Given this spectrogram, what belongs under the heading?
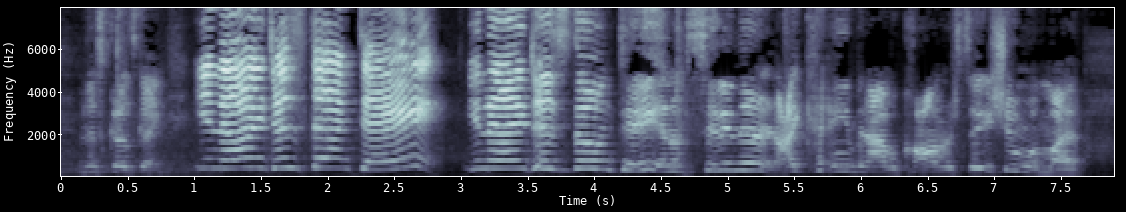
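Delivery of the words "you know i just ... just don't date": very high, loud, blaring loudmouth chatter. Retelling what a girl kept saying at brunch: imitating a loud-mouthed girl. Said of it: "her loud fucking mouth".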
